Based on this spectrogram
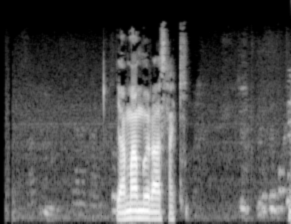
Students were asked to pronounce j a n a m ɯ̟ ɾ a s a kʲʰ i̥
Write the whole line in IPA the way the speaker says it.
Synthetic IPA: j a m a m ɯ̟ ɾ a s a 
